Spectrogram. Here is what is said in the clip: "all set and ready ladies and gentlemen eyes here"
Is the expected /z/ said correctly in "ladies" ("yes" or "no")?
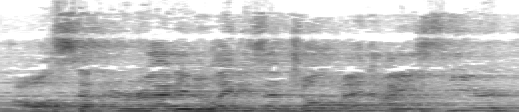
yes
